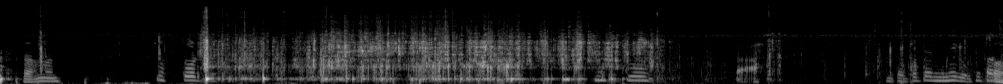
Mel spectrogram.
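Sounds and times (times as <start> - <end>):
crabs clattering in plastic bucket: 1.9 - 6.8.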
